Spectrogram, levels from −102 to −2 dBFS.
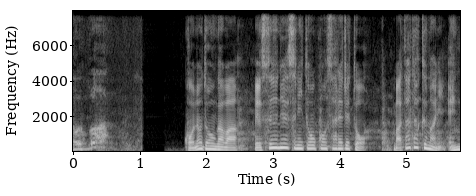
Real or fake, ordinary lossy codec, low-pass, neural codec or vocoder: fake; none; none; codec, 16 kHz, 4 kbps, FunCodec, trained on Chinese and English, 50 frames a second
